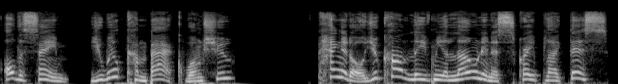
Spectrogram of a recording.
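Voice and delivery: put-on high boy's voice, protesting; high-pitched, insistent boy; pleading Diggory. A narrator's reading. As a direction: appeal urgently in a high schoolboy voice.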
